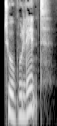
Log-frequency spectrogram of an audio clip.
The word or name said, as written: turbulent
